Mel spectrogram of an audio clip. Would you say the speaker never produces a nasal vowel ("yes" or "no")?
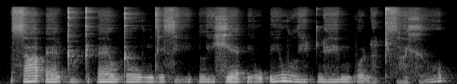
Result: yes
